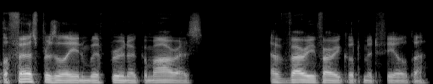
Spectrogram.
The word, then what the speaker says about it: Guimarães: And we'll go to the Brazilian, Bruno Guimarães. Is that how you pronounce it, I think? – Yes. – Guimarães. Yes.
